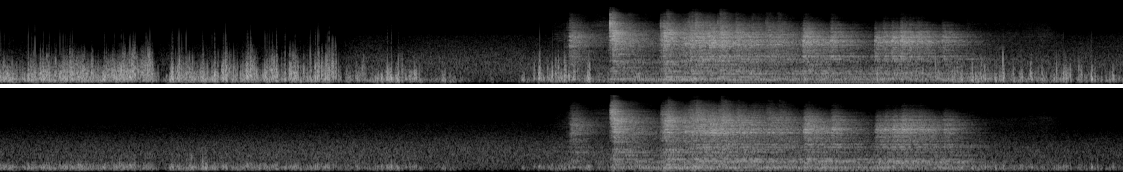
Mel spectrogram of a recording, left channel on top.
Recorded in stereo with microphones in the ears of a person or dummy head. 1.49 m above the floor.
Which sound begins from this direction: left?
A rattle, at 5.5 s.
